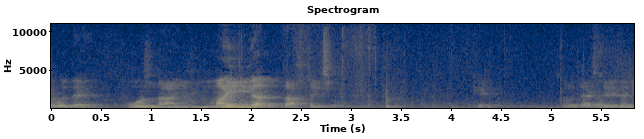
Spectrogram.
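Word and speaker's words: مَن يَتَّخِذُ: Man yattakhizu, he who takes. Okay. And also, this is a noon and this is a ya. So you pronounce these together with a unna. Man yattakhizu.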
